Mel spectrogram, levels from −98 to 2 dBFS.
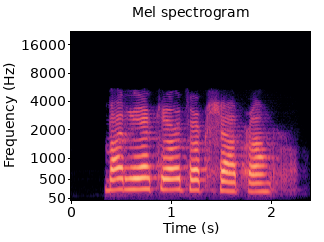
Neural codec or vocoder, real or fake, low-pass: autoencoder, 22.05 kHz, a latent of 192 numbers a frame, VITS, trained on one speaker; fake; 5.4 kHz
